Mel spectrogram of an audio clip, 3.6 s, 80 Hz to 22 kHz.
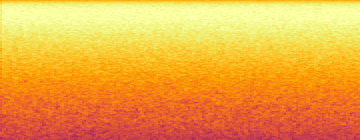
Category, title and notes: Sound effects > Other
FM Noise (SDR Recording)
FM noise recorded with a Nooelec RTL-SDR USB stick using GQRX software on Linux. Recorded at approximately 466 MHz. Contains only noise.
